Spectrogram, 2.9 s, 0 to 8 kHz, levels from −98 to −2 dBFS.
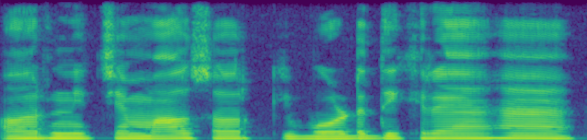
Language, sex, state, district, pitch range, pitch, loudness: Hindi, male, Jharkhand, Palamu, 130-135 Hz, 130 Hz, -15 LUFS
